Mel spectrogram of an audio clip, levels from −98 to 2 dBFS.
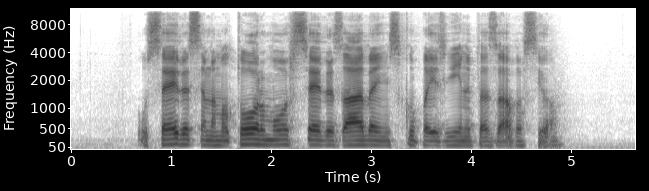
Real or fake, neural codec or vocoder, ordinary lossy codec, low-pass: fake; codec, 44.1 kHz, 1.7 kbps, Pupu-Codec; none; 10.8 kHz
